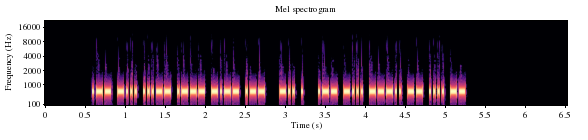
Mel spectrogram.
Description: Morse code, heard as a keyed tone, about 47 wpm, 700 Hz. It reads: WB3JYW DE WB8MHM
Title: USA Callsign DE Callsign - 6 Characters - 45wpm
